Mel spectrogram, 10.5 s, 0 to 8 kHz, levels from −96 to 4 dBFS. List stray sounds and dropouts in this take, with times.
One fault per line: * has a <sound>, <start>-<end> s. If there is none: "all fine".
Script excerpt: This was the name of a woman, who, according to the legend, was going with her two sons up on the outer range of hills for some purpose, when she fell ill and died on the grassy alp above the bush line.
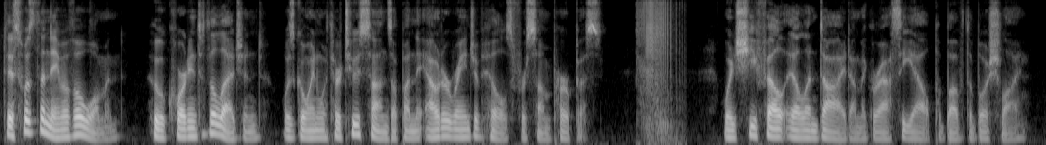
* has a squeak, 6.4-6.9 s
